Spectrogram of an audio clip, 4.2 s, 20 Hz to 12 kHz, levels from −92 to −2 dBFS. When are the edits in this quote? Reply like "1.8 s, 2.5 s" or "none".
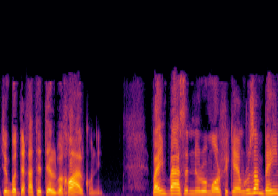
none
